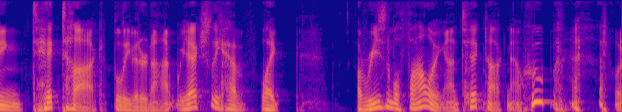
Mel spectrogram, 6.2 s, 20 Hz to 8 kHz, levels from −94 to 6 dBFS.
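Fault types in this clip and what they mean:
No faults detected in the speech audio; nothing to list.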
